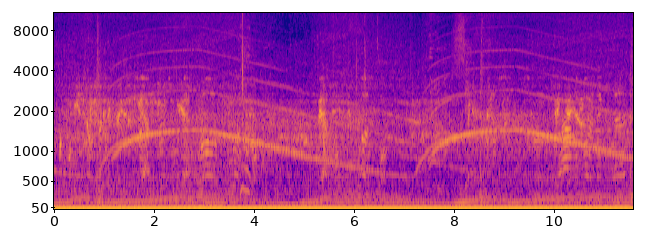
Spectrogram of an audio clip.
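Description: A car engine revs as the car drives fast.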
